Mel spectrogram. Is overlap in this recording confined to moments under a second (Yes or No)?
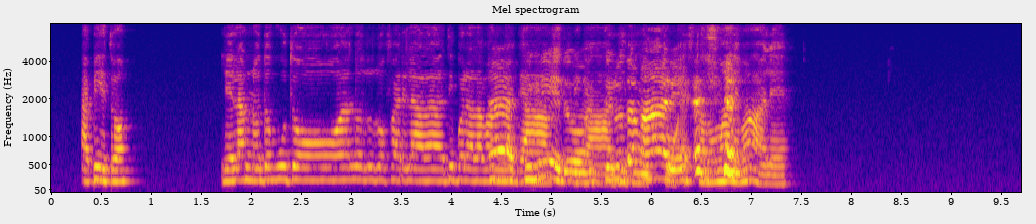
No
